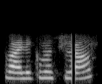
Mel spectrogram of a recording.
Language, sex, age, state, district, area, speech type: Urdu, female, 18-30, Uttar Pradesh, Aligarh, urban, conversation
